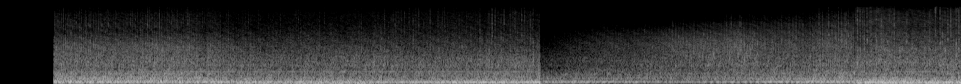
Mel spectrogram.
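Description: A wartime Spitfire propeller aircraft lands, its engine a loud, steady broadband roar throughout with a slight drop in intensity partway through.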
